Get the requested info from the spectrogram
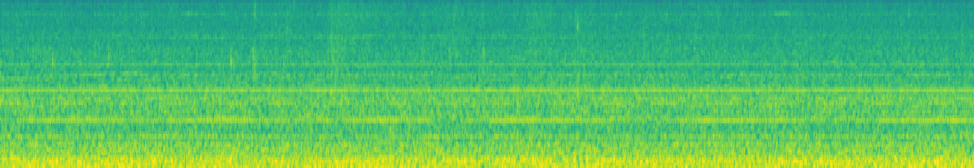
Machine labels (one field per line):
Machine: pump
